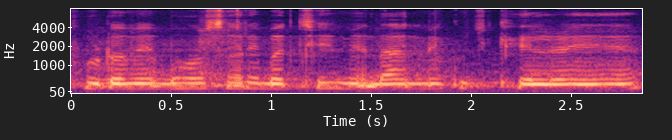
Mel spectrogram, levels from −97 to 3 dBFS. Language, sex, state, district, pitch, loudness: Hindi, male, Bihar, West Champaran, 315 Hz, -14 LUFS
